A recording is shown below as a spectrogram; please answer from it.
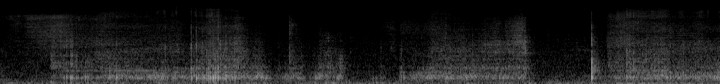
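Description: A medium-sized black hardcover book, held upright in both hands, is slowly rubbed on its cover with long manicured nails. The result is a soft, continuous scratchy rubbing with a low-mid body, broken by a few brief pauses and one short sharp tick near the end.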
